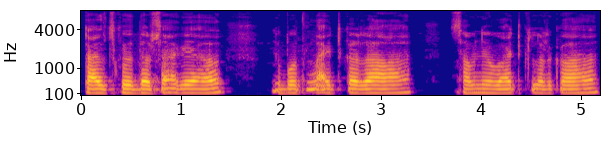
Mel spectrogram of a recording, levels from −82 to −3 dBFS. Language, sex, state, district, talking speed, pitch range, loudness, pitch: Hindi, male, Bihar, Samastipur, 185 wpm, 135-140 Hz, -18 LUFS, 135 Hz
